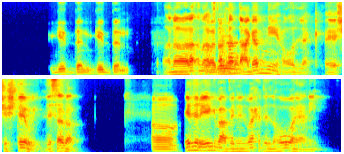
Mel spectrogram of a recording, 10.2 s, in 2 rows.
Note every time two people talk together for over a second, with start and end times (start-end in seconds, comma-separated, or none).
none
